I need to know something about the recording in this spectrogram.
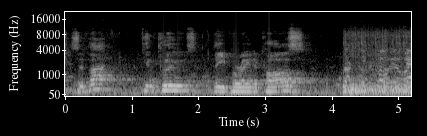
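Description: A man speaks through a loudspeaker outdoors.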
